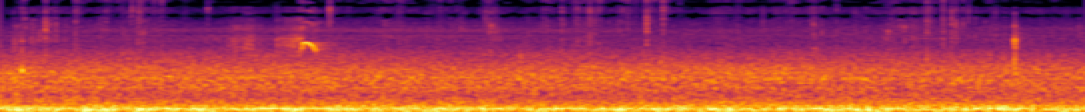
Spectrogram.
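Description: Outdoor ambience in a park: a steady low rumble of background noise with a faint constant hum, and a single short high chirp about two seconds in.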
